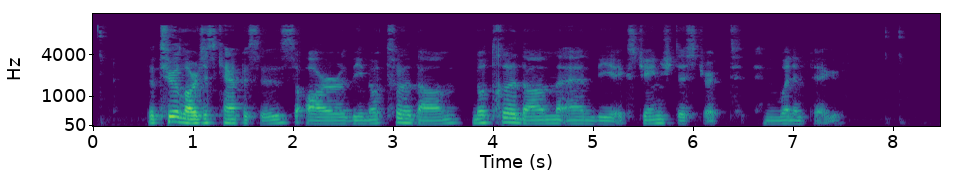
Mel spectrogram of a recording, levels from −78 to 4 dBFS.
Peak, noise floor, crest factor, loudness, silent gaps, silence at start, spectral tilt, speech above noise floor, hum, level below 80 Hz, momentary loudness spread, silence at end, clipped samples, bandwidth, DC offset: -2 dBFS; -64 dBFS; 22 dB; -24 LUFS; none; 0.05 s; -6 dB/octave; 40 dB; none; -64 dBFS; 17 LU; 1 s; under 0.1%; 11.5 kHz; under 0.1%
